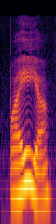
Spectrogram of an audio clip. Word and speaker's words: Paella: mina õpetan Tartu Ülikooli tõlkekeskuses suulist tõlget ja mul on väga hea meel, et meie Paella Ekspressi hispaaniakeelsed intervjuud aitavad teieni tuua Tartu Ülikooli suulise tõlke magistrandid. – peame vist selgitama, miks saate nimi on Paella Ekspress. – Paella või nagu eestlased vahel hääldavad, paella on Hispaania toit, mida teatakse terves maailmas.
